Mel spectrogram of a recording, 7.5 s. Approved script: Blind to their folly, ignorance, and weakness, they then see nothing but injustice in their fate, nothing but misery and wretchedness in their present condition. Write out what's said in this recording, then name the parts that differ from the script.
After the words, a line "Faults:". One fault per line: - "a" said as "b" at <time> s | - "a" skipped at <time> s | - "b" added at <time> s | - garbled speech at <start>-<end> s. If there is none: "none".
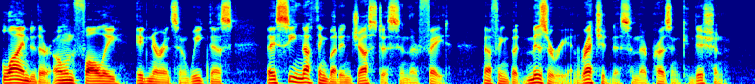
Blind to their own folly, ignorance, and weakness, they see nothing but injustice in their fate, nothing but misery and wretchedness in their present condition.
Faults:
- "own" added at 0.6 s
- "then" skipped at 2.8 s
